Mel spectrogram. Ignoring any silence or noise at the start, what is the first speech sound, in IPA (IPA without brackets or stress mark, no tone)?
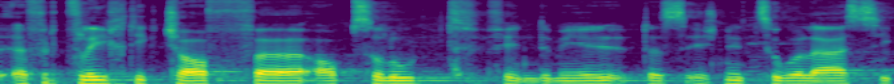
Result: ə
